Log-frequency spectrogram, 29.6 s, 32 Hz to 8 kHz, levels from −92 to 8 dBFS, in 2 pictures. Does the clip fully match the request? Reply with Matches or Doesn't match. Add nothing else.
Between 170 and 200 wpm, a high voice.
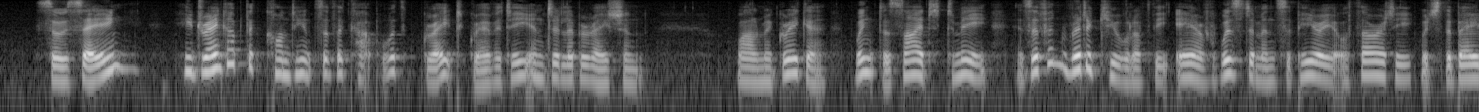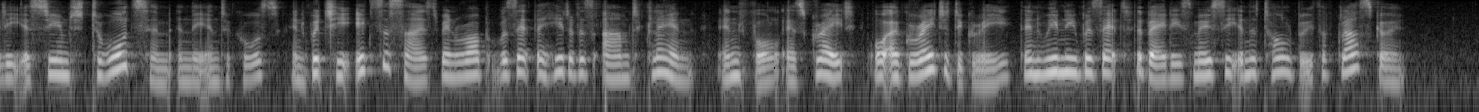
Doesn't match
